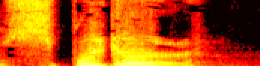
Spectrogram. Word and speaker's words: Spreaker: We are on Spreaker.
